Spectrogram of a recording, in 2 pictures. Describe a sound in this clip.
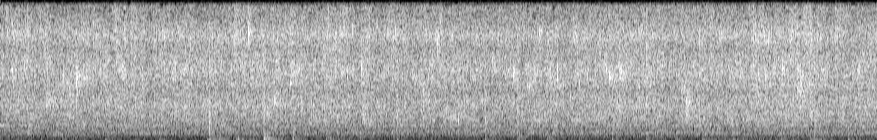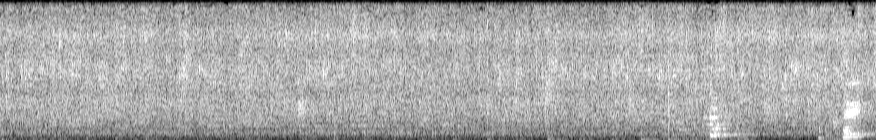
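Hands pat and press soft dough on a countertop.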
